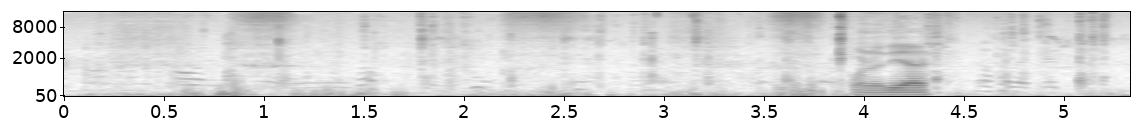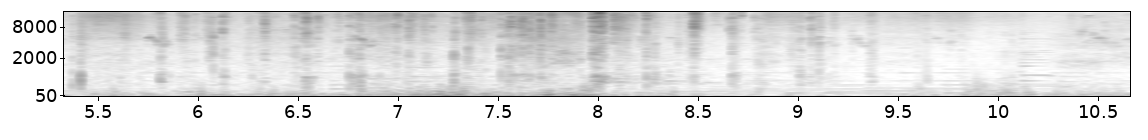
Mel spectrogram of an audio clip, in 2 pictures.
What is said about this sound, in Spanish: Mira, ahora justo pasan una pareja de caballos.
